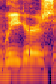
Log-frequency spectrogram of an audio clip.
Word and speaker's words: Uyghurs: I think he's talking about the the the Uyghurs. Is that how it's pronounced? If I'm not mistaken. It's pronounced the Uyghurs and you know, so the Xinjiang's a very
